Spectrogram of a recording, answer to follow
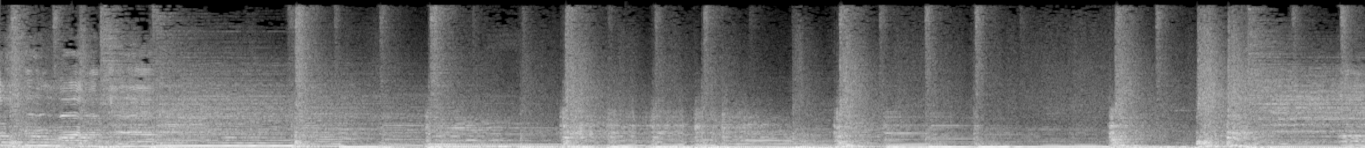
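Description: Live blues-rock band playing a slow blues: electric guitars, bass and drum kit, with long held guitar notes over steady drum and cymbal hits.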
